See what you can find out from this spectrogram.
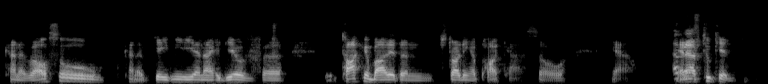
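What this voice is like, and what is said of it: French Canadian accent. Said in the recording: “I'm from Montreal, Canada. So that explains my accent. I'm part of the French population of Canada.”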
